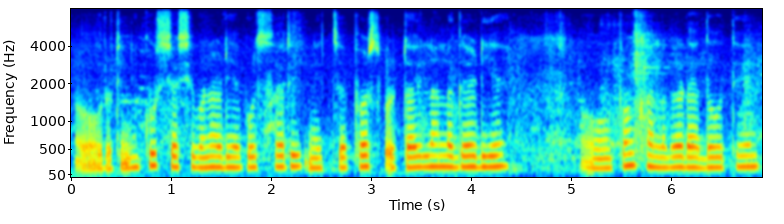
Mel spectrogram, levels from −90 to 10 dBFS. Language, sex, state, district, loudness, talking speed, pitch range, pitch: Rajasthani, female, Rajasthan, Churu, -16 LUFS, 175 wpm, 180-195 Hz, 190 Hz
